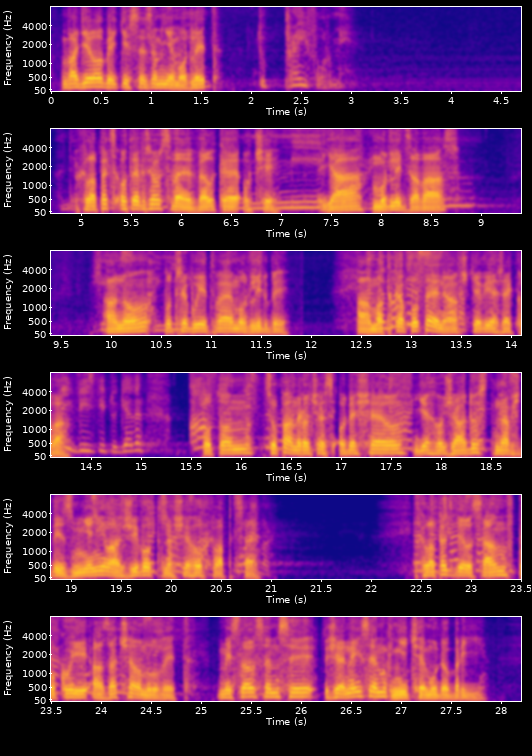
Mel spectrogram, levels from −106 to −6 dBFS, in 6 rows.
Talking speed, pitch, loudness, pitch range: 115 wpm, 125 Hz, -18 LUFS, 110-145 Hz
